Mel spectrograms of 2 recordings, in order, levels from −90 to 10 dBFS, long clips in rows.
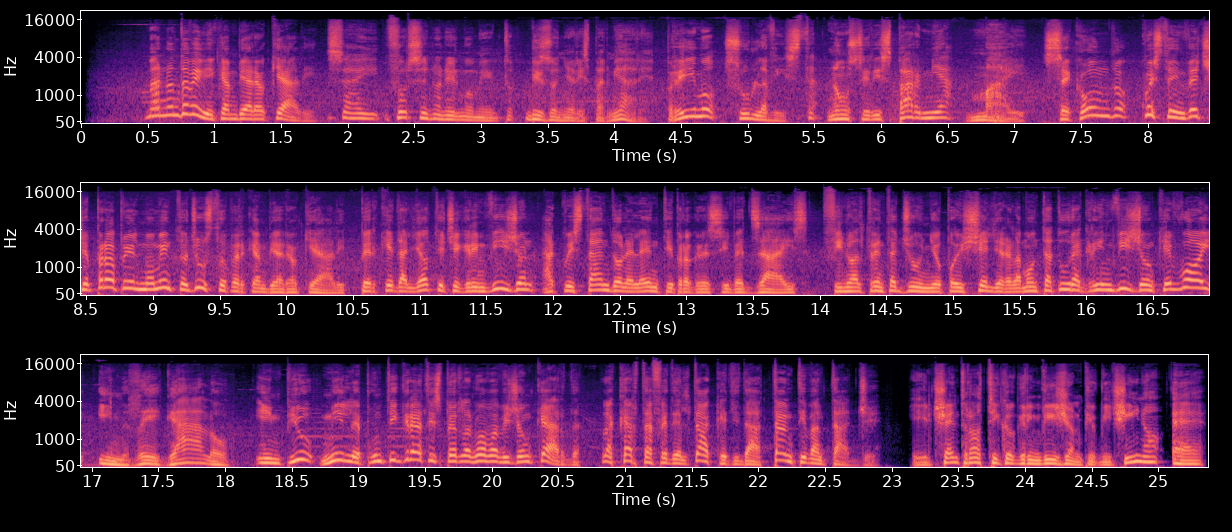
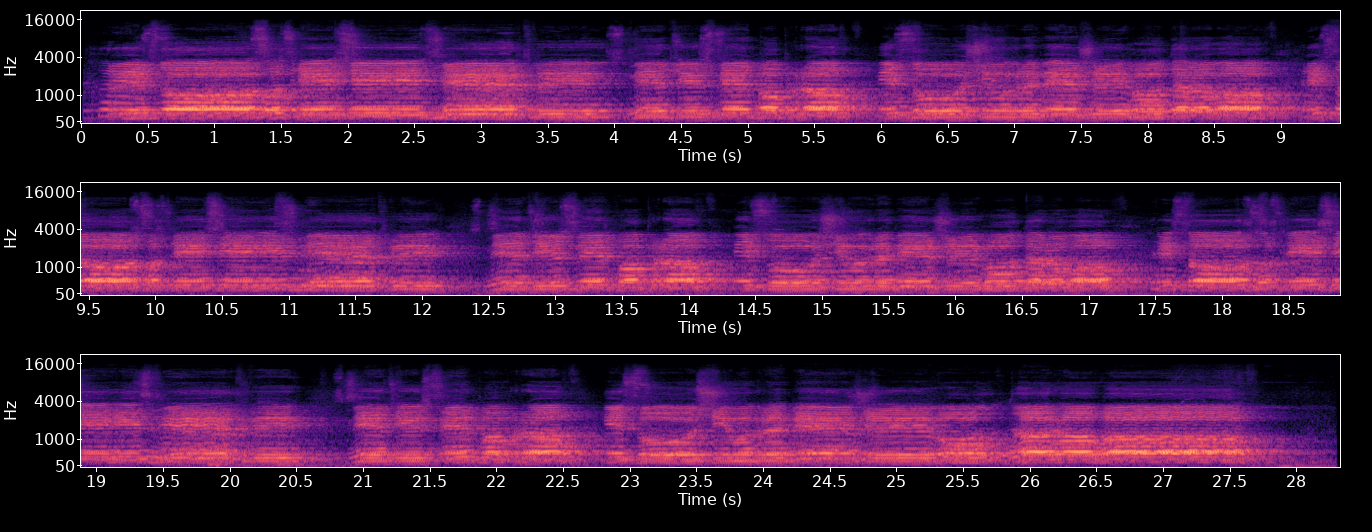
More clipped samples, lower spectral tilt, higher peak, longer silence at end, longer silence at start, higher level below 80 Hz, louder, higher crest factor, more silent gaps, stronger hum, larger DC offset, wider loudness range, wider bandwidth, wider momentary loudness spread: neither; about the same, -4.5 dB/octave vs -4.5 dB/octave; about the same, 0 dBFS vs -2 dBFS; second, 0 s vs 0.15 s; first, 0.45 s vs 0.15 s; first, -36 dBFS vs -58 dBFS; first, -12 LUFS vs -20 LUFS; second, 12 dB vs 18 dB; neither; neither; neither; second, 3 LU vs 6 LU; first, 18.5 kHz vs 12.5 kHz; second, 6 LU vs 11 LU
